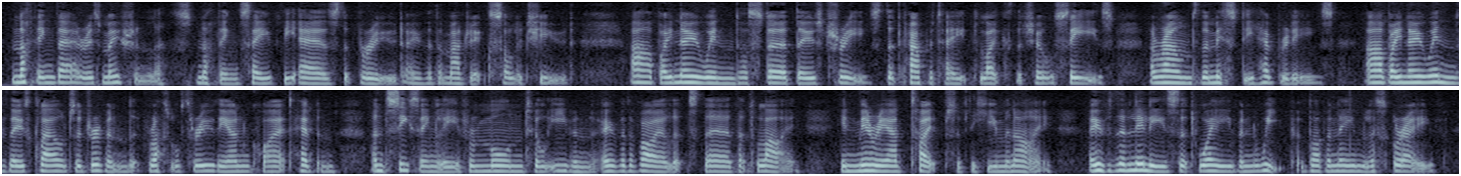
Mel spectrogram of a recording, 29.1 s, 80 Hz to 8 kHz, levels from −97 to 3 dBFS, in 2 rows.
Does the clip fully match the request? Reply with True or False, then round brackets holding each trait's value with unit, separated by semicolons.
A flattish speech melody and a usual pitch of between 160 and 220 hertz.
True (1.8 semitones; 190 Hz)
